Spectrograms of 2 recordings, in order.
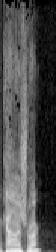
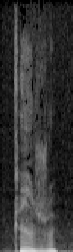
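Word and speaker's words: Canjuers: Le, plan qu'en juin. Ça se, passe, ça se prononce comme ça, qu'en juin, me semble.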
